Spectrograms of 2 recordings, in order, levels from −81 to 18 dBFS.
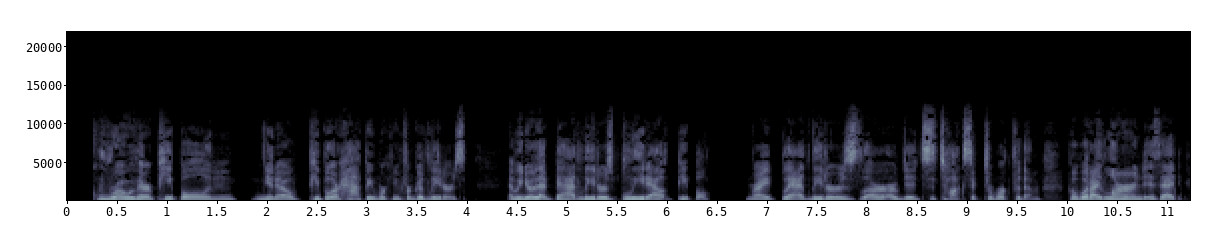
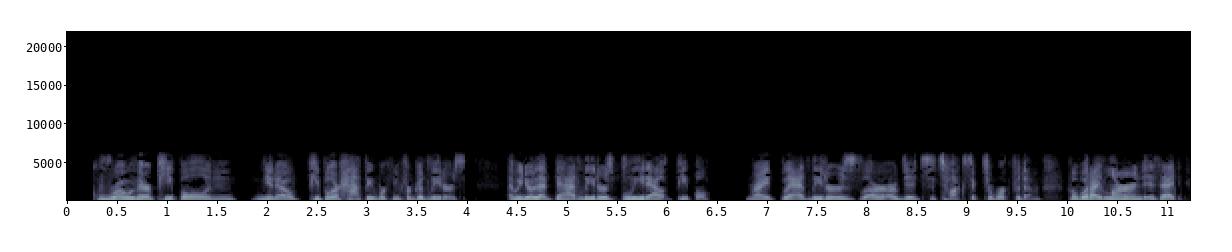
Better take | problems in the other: first | garbled, watery; badly; nothing above 5.5 kHz; slightly in the first

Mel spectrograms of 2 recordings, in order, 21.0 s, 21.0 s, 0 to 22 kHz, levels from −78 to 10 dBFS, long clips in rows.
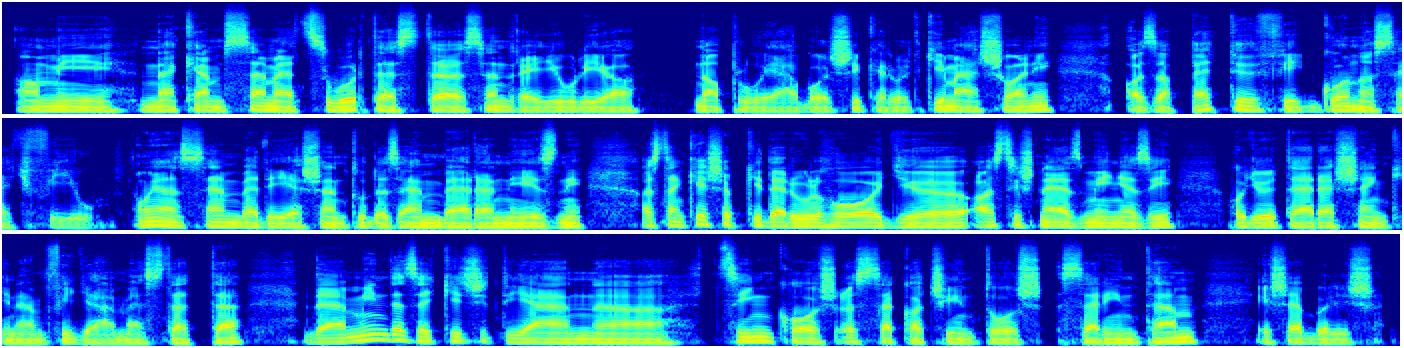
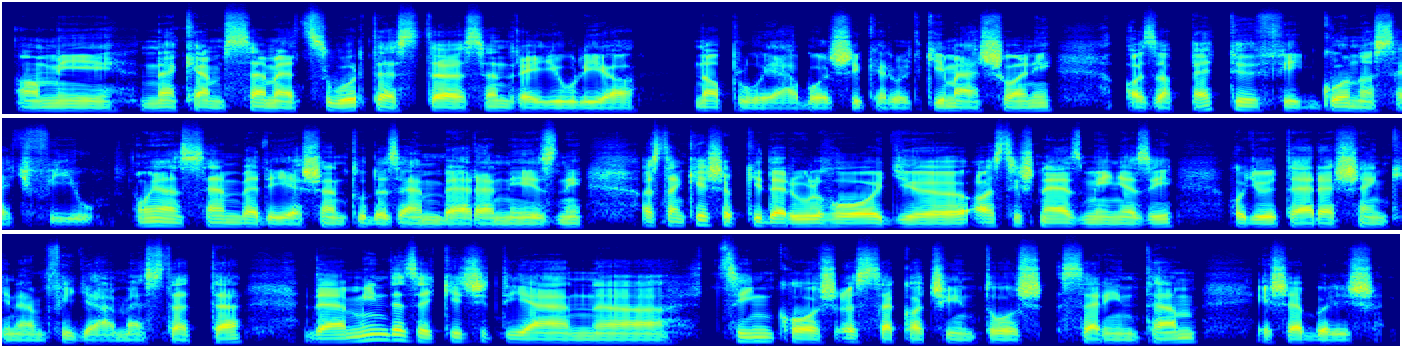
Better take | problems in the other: first | thin; somewhat; fading below 300 Hz

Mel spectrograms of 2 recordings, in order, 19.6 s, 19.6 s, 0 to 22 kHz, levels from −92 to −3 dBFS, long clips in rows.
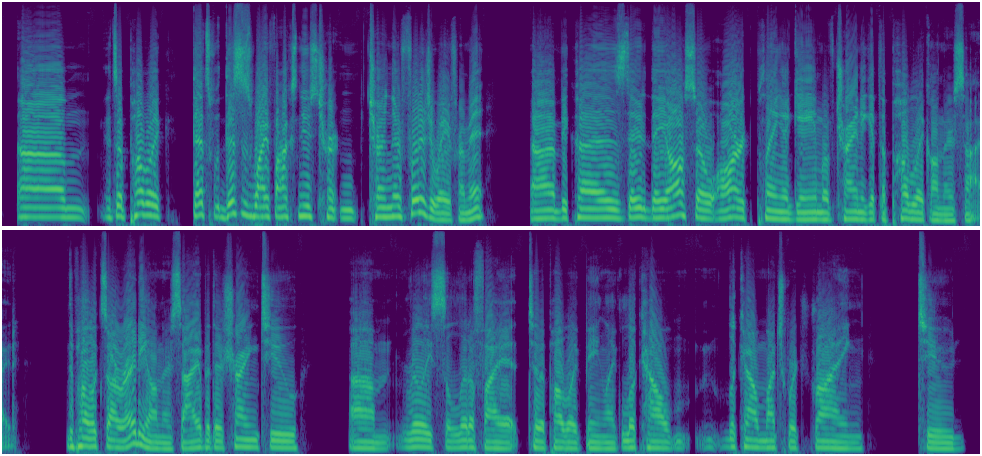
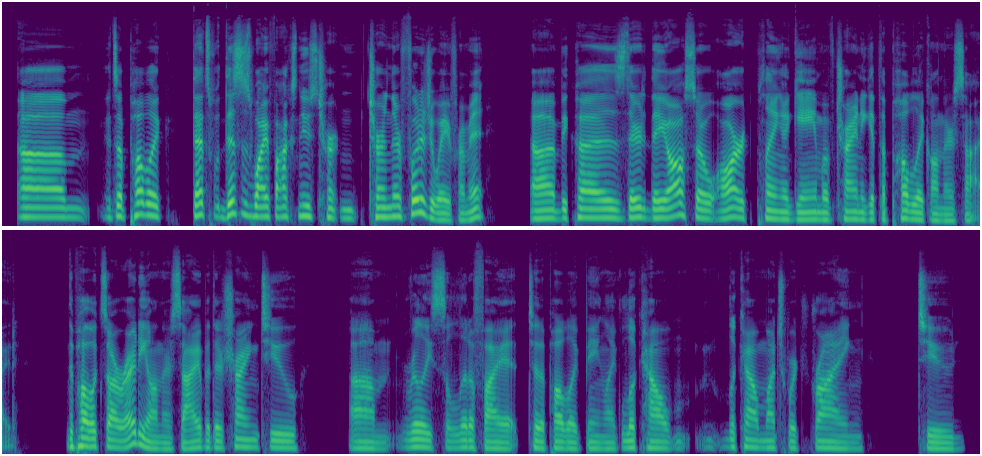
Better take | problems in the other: second | distortion; heavy; 7 dB below the speech

